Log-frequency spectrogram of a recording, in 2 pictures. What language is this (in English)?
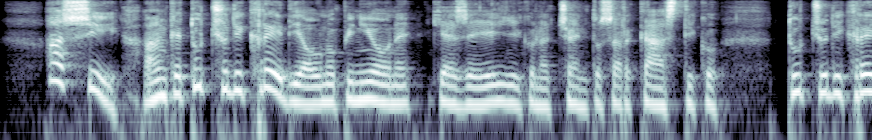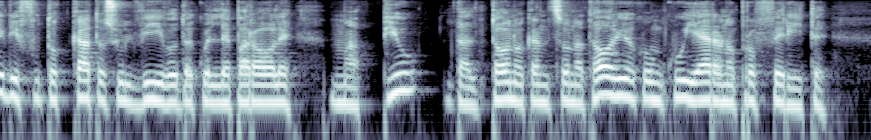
Italian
